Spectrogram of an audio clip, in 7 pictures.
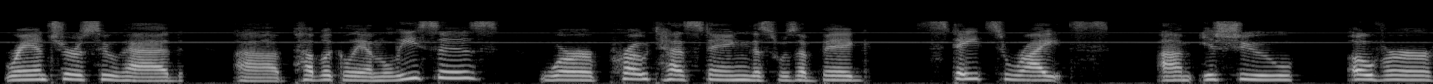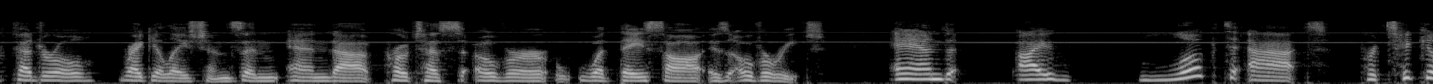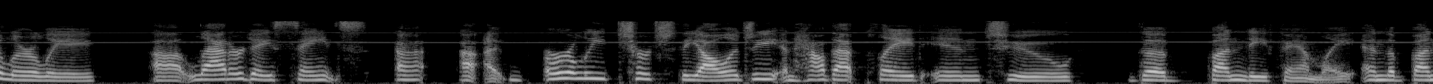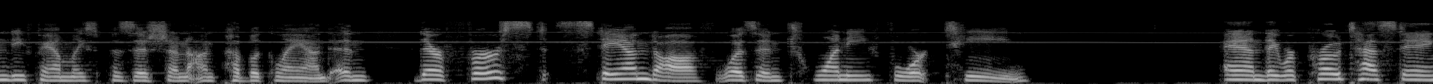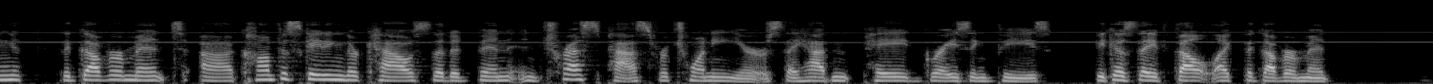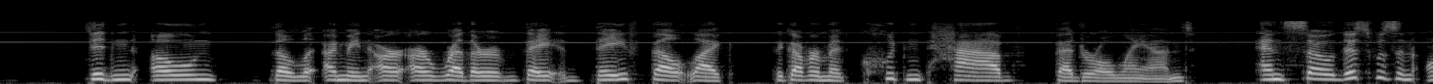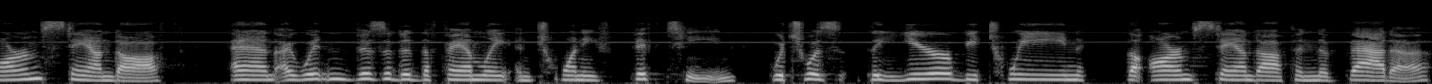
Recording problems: garbled, watery; badly; nothing above 7.5 kHz
wrong speed, natural pitch; too slow; 0.6 times normal speed
high-pitched whine; faint; throughout; 3 kHz, 30 dB below the speech

